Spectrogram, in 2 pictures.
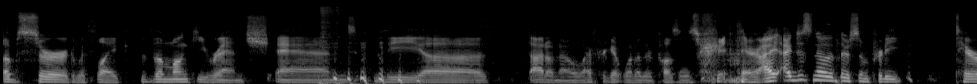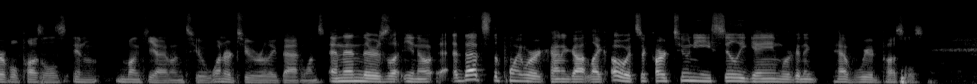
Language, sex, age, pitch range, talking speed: English, male, 20-39, 105-135 Hz, 205 wpm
